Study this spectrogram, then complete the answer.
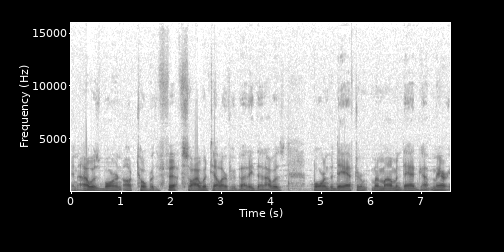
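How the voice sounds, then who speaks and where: A man speaks with an American accent at a moderate pace, his pitch very deep and low. His intonation stays fairly even, and there is noticeable background noise. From US Midwest, Illinois. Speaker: navy veteran. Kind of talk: personal life story. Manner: halting, many fillers.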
